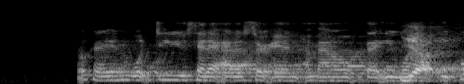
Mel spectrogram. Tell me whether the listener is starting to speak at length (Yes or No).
Yes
